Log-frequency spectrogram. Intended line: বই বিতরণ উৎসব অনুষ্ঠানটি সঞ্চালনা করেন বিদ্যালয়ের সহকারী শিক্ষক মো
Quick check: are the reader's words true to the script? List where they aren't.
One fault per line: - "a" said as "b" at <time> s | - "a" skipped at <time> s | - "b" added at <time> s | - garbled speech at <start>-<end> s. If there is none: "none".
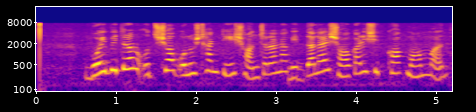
- "করেন" skipped at 3.1 s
